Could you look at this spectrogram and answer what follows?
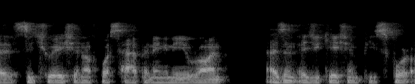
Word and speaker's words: Iran: Is Iran, like E and then run.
